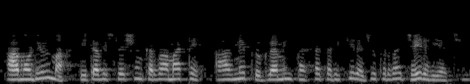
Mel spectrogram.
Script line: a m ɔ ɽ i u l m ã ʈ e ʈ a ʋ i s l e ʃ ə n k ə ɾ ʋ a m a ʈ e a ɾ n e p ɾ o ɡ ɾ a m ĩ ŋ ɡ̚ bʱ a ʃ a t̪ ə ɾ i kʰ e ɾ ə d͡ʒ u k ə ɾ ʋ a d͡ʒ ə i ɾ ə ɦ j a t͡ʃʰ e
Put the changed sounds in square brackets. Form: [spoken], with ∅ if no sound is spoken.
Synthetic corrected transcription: a m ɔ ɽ [j] u l m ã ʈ e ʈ a ʋ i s l e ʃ ə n k ə ɾ ʋ a m a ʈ e a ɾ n e p ɾ o ɡ ɾ a m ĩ ŋ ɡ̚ bʱ a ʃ a t̪ ə ɾ i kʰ e ɾ ə d͡ʒ u k ə ɾ ʋ a d͡ʒ ə i ɾ ə ɦ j a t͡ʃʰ e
